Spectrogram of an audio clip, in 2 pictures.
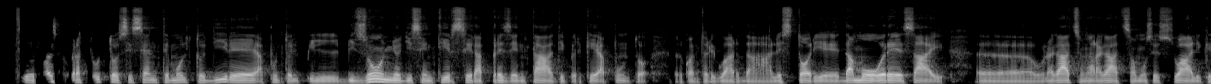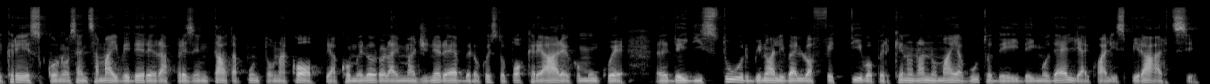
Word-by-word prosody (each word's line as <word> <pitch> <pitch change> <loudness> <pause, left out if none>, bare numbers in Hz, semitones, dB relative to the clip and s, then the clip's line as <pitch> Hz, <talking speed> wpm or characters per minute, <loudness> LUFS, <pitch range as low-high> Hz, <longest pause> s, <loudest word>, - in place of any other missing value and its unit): Sì - - -5
e - - 0
poi - - -1
soprattutto - - -3
si - - 0
sente 100 0 +1
molto 100 0 -1
dire 95 0 +3
appunto 90 -1 -4
il 85 - -3
b - - -22
il 80 -3 -1
bisogno 95 - +5
di 90 +1 -1
sentirsi 90 +4 0
rappresentati 85 -1 0
perché - - -4
appunto, 85 -5 -4 0.2
per - - -12
quanto - - -4
riguarda 75 -2 -2
le - - -1
storie 85 -2 +1
d'amore 90 +1 +6
sai, 75 -2 +2 0.3
ehm, 75 -2 -3
un 75 - -6
ragazzo, 95 +2 +2
una 80 +1 -2
ragazza 85 0 0
omosessuali 85 0 0
che - - -5
crescono, 75 - -1
senza 85 +1 -2
mai 95 0 +1
vedere 90 0 +2
rappresentata 85 0 -1
appunto, 90 -4 -6
una 80 0 -3
coppia - - +1
come 85 -2 -1
loro 90 0 +2
la 80 -1 +1
immaginerebbero, 85 +2 -1
questo - - -5
può - - -2
creare 85 -1 +2
comunque, 85 +3 -1 0.3
ehm, 85 - -1
dei 90 +1 +2
disturbi 95 +2 -1
no, 95 - +3
a - - +5
livello 90 0 +2
affettivo 85 - -3
perché 100 - -5
non 90 -3 -1
hanno 95 -1 0
mai 95 +3 +1
avuto 95 +3 -4
dei 80 -1 -3
dei 80 - -3
modelli 80 +4 0
ai 80 +1 -3
quali 80 -1 -2
ispirarsi. 70 - -1
85 Hz, 165 wpm, -24 LUFS, 80-95 Hz, 0.3 s, d'amore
